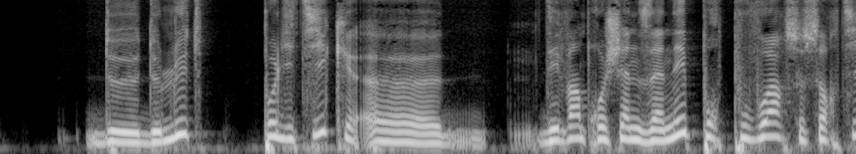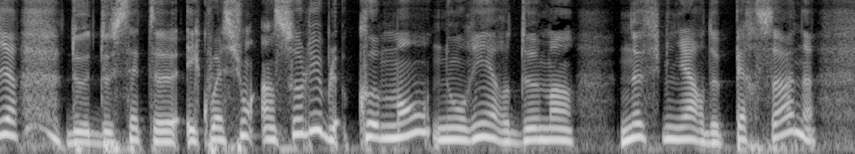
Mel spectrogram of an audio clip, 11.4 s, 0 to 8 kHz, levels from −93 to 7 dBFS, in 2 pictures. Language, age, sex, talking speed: French, 30-49, female, 130 wpm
